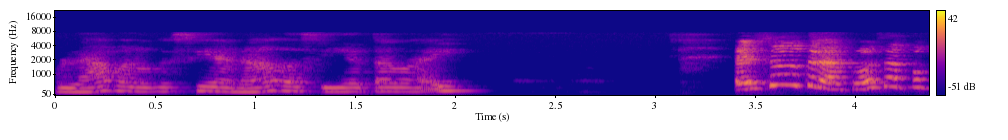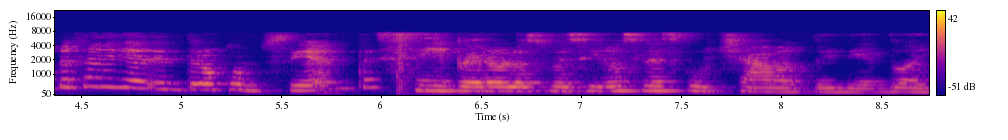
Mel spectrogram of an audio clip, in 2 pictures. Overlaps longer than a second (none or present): none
